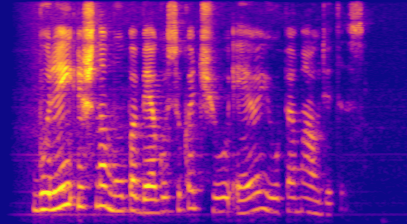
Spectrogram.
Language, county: Lithuanian, Vilnius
